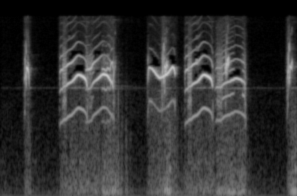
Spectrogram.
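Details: Sooty-headed bulbul (sogok ontong) flock gathering, used as a lure recording: clear whistled notes with wavering, slurred harmonics in bursts of about half a second, separated by short gaps and single sharp chips.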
